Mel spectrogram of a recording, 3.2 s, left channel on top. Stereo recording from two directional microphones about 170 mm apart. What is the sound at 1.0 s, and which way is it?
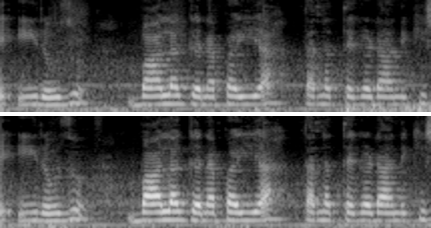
A woman's voice, 15° right (ahead or behind).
